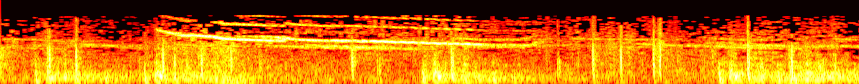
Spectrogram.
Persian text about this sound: سر و صدای ترقه و آتش بازی کوچه رو برداشته بود.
